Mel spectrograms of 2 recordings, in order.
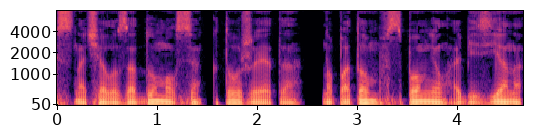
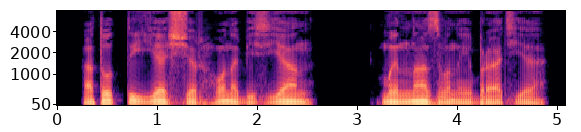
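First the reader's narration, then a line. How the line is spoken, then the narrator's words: Calm steady speech. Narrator (Russian): Сора продолжал говорить совершенно спокойно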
